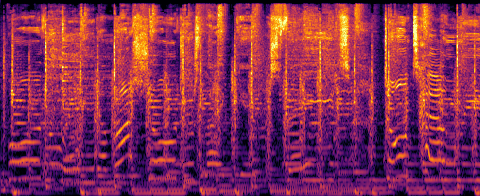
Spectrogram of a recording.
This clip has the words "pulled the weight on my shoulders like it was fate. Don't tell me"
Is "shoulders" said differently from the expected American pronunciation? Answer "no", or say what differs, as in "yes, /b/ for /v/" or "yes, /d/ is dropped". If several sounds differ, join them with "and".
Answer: no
